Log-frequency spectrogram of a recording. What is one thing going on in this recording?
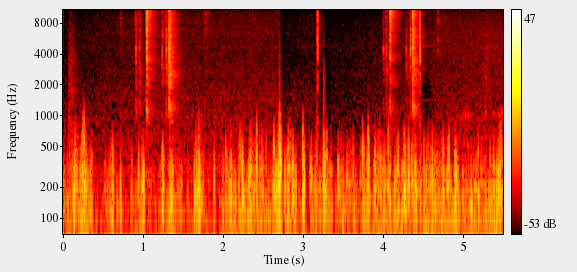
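A pull chain clicks sharply.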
